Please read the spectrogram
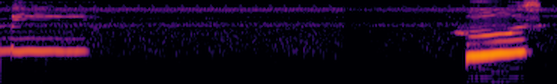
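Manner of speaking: high squeaky bee voice; a tiny curious bee peeking out; little bee voice. Acted. Young bee asks the reader, high and curious.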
